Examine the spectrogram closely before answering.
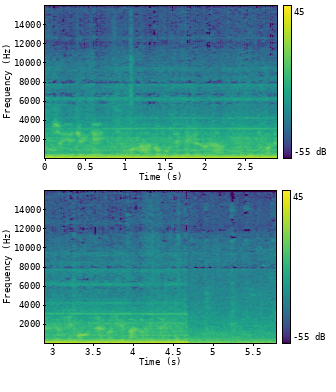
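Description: An aircraft engine drones loudly and steadily.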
